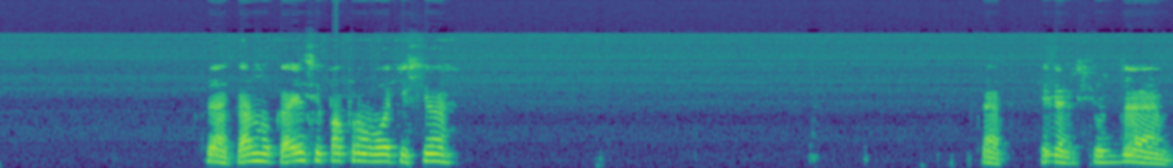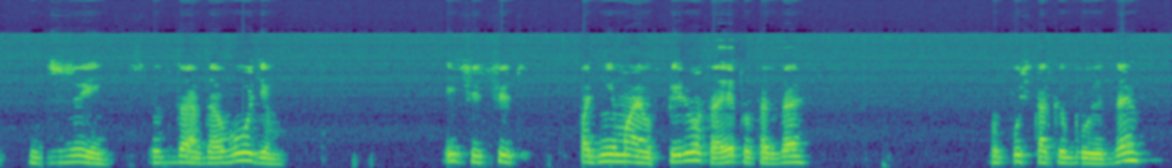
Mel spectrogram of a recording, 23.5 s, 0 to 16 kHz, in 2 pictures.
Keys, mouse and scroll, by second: 4.1 click, 6.1-8.2 middle drag, 9.6 r, 12.2 g, 13.5-15.2 middle drag, 15.3 g, 17.5 click, 17.8 g, 20.8-22.3 middle drag.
